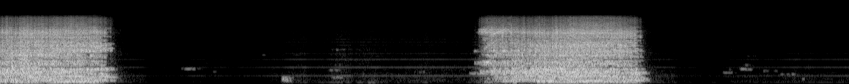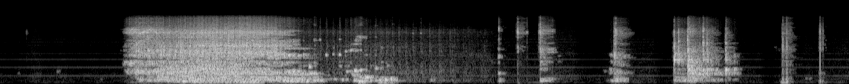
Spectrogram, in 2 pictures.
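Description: Sewing machine running in short bursts while tacking loose basting stitches along a folded kurti collar, three loud runs of about a second or more each, separated by quiet handling and followed by light clicks and rustles.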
